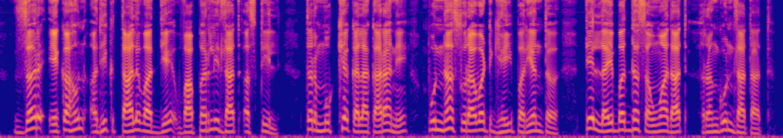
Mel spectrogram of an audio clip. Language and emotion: Marathi, neutral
